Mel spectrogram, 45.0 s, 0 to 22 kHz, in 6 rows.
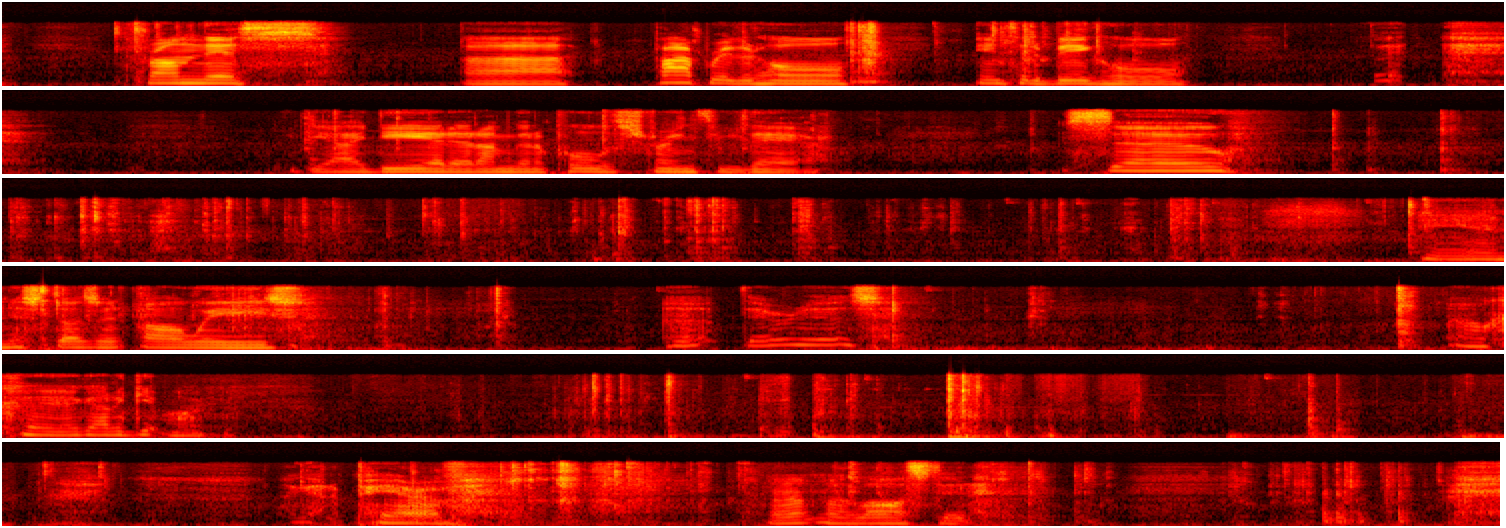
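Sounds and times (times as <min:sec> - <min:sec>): hand tools clicking and clunking: 0:02.9 - 0:05.8, 0:14.0 - 0:25.2, 0:32.3 - 0:38.7, 0:39.4 - 0:45.0.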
